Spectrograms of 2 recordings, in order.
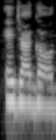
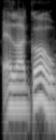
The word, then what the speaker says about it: Ella Go: started your company called Ejago. That's how you say it, right? Well, I love that you say it like that. Porque it's really Elago.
